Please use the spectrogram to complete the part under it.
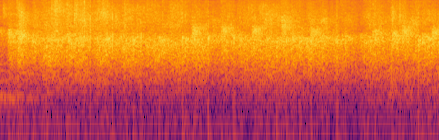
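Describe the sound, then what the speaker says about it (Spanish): Audience at an academic seminar applauding, a steady, even wash of many hands clapping that holds at full strength for several seconds. "que pido un fuerte aplauso"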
